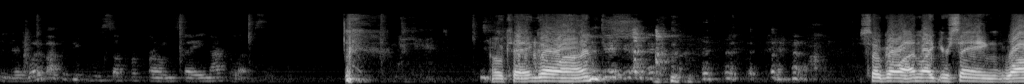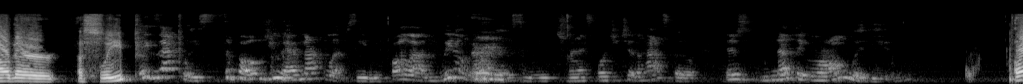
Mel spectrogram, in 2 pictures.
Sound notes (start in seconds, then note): 3.4 instructor laughing; 5.8 students laughing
